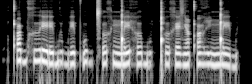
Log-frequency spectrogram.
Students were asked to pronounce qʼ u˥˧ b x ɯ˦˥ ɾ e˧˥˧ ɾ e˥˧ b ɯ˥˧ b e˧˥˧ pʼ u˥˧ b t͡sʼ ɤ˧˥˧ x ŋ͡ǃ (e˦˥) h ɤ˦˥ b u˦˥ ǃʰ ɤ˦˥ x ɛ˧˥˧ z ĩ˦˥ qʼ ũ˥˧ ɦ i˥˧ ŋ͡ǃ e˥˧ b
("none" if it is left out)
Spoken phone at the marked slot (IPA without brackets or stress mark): e˧˥˧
